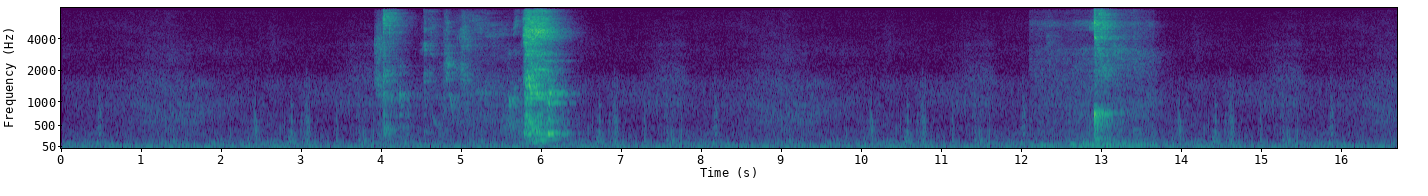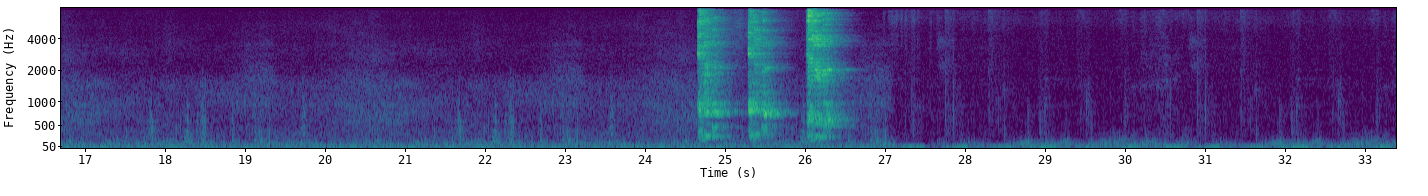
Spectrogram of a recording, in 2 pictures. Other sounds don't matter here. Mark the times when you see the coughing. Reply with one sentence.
You can hear the coughing from 3.9 to 6.2 s, from 12.1 to 13.7 s and from 24.6 to 26.4 s.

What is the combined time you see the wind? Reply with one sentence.
The wind can be heard for 33 seconds in total.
